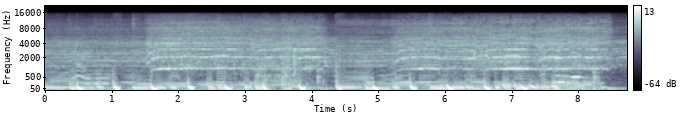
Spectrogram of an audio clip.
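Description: LEGO Mindstorms EV3 robot motors whining as the sumo robots drive, the whine rising in pitch and holding twice: about a second and a half in and again about five seconds in. Background music with a steady beat plays throughout.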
